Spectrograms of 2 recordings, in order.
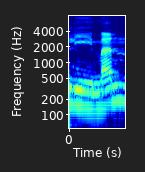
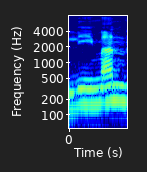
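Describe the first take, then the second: No difference in how they are said.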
